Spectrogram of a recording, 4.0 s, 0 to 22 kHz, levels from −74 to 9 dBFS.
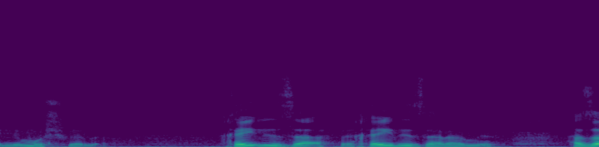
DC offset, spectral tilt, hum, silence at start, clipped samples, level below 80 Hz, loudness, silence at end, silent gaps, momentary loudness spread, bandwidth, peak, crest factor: under 0.1%; -9 dB/octave; none; 0 s; under 0.1%; -50 dBFS; -30 LUFS; 0 s; none; 15 LU; 10.5 kHz; -10 dBFS; 20 dB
